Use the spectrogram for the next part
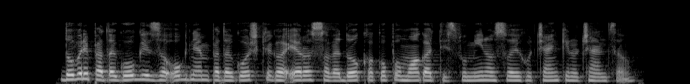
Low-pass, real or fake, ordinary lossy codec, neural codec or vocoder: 7.2 kHz; real; none; none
